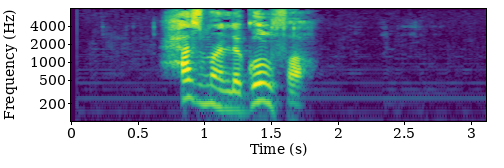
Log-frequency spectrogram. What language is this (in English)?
Central Kurdish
